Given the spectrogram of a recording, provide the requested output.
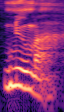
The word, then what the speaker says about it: pneuma: In Greek, one of the words used for Spirit is pneuma. It's kind of strange. It's spelled with a what looks like a P at the beginning. So if you think of like pneumonia, it's that root.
